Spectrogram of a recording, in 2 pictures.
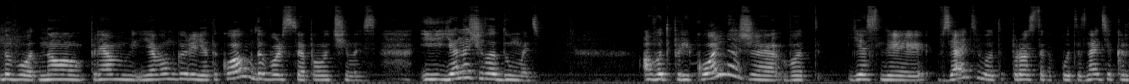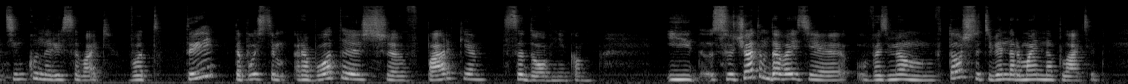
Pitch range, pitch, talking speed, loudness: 205-240 Hz, 225 Hz, 125 wpm, -27 LUFS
